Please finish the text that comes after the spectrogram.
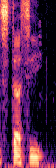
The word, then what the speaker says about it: Stussy: We found out more about Stussy or Stussy. I pronounce it Stussy.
